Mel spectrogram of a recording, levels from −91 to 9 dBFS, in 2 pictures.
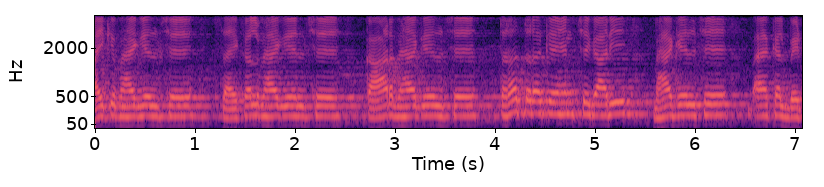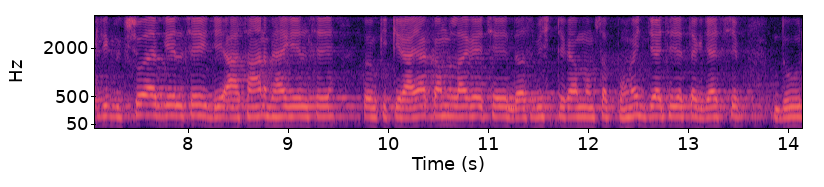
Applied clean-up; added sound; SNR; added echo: none; none; none; none.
